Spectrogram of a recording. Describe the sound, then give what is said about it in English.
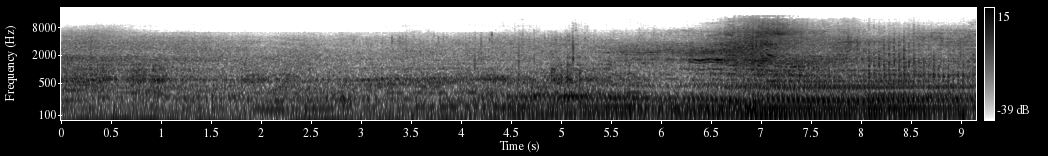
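Traffic rumbles at a working gas station as a loud, steady low engine drone with broad road noise. It swells briefly as one vehicle passes late on, with no talk. “See, this is a functioning gas station.”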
